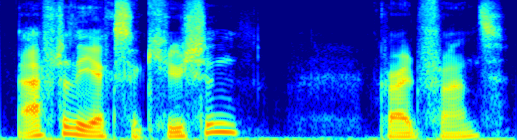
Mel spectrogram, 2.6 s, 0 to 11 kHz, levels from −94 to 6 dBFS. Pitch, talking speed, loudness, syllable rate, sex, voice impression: 115 Hz, 115 wpm, -22 LUFS, 5.2 syllables/s, male, very masculine, middle-aged, very thick, tensed, very powerful, bright, soft, muffled, fluent, raspy, cool, intellectual, slightly refreshing, sincere, very calm, very mature, friendly, reassuring, very unique, elegant, very wild, sweet, lively, kind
